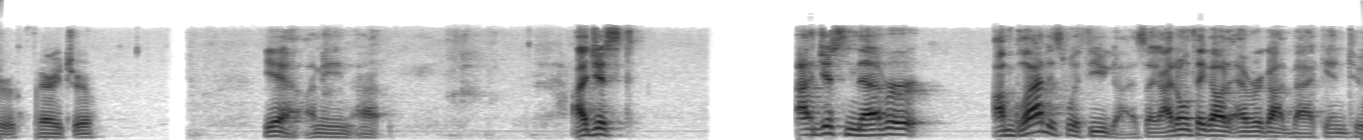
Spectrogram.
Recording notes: via skype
